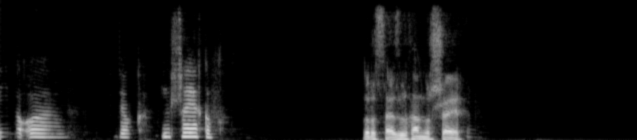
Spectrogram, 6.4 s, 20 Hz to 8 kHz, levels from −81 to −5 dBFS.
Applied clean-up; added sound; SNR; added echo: neural mask model DeepFilterNet 3.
